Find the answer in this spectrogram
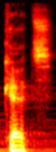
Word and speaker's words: kitas: They still pronounce kitas “other” or buvo “was” as kėts and bova.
